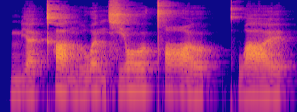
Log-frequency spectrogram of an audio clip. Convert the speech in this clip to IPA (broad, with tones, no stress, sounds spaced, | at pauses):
m j ɛ˨˦ kʰ a˥˨ n l w ə˥˨ n ɕ j o˦ ʊ̯ t̪ʰ ɑ˥˨ ʊ̯ | kʰ w a˨˦ ɪ̯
